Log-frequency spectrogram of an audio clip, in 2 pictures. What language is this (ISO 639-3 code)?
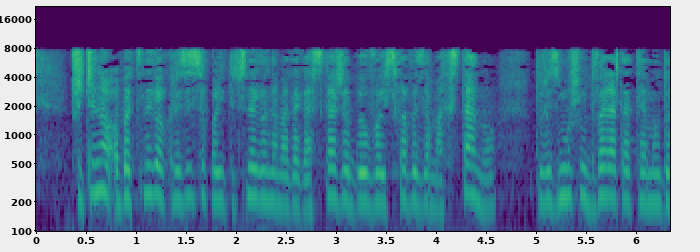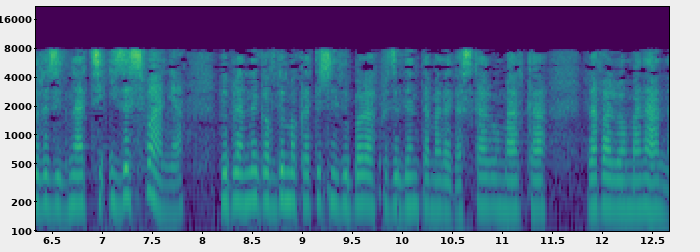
pol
